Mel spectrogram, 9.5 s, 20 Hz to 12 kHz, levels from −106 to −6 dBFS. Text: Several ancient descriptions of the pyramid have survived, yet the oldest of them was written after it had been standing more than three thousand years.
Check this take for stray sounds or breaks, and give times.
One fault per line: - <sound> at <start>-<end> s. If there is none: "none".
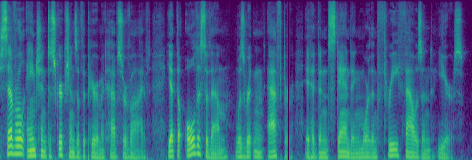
- dropout at 5.7-5.8 s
